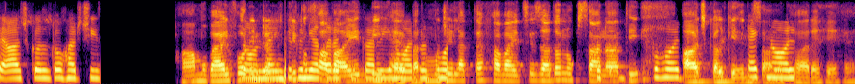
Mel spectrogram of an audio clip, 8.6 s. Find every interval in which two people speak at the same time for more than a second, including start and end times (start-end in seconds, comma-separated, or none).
2.5-4.4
